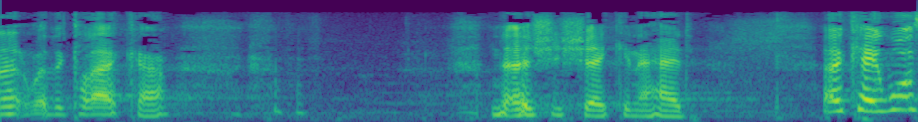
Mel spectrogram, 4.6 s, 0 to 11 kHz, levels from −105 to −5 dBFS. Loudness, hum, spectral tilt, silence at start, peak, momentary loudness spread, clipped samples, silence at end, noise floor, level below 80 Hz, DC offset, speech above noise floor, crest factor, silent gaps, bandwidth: -24 LUFS; none; -2.5 dB/octave; 0 s; -4 dBFS; 22 LU; under 0.1%; 0 s; -59 dBFS; -68 dBFS; under 0.1%; 34 dB; 24 dB; none; 8 kHz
